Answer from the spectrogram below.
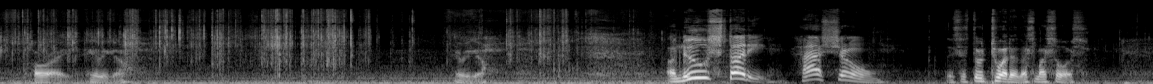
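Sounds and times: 
paper crinkling: 0.0s - 6.7s
low hum: 0.0s - 11.5s
speech: 0.3s - 1.5s, 4.5s - 5.0s, 6.6s - 8.9s, 9.5s - 10.9s.

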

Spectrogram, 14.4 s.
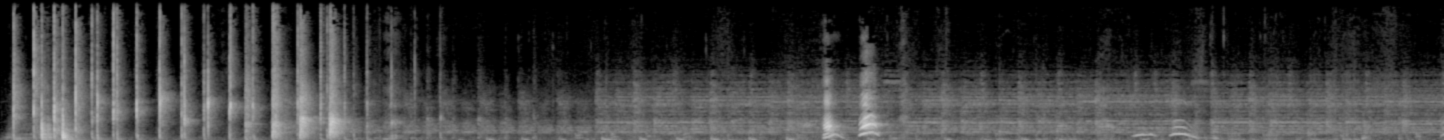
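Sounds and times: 
rhythmic hand clapping: 0.0s - 6.4s.

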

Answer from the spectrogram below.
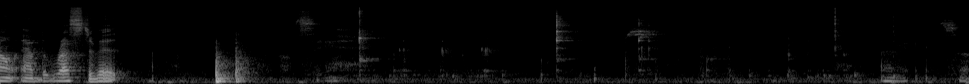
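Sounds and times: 
speech: 0.0s - 1.3s
spoon stirring a drink: 3.5s - 9.0s.

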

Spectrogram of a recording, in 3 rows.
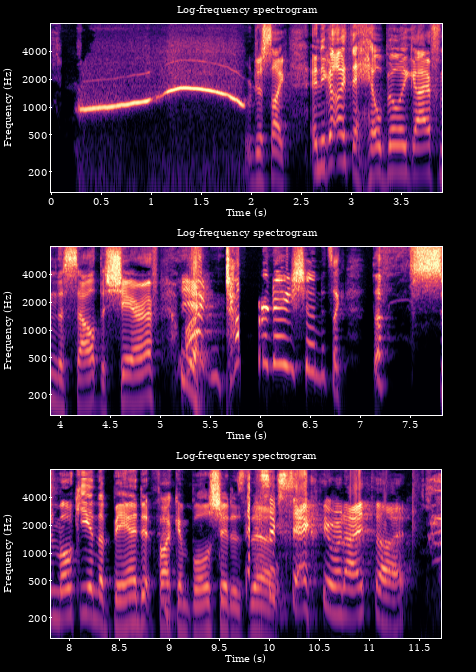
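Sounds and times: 
person whistling an imitation of a car jump sound effect: 0.2s - 2.0s
speech: 2.0s - 11.7s
laughter: 9.8s - 10.5s.

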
